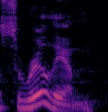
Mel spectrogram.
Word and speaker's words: ceruleum: I smell ceruleum. Ceruleum? Yeah, that's it. And that's how you pronounce it.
